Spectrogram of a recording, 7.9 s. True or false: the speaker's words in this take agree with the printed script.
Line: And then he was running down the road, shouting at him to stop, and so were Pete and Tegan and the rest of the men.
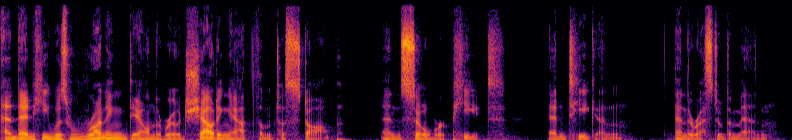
false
